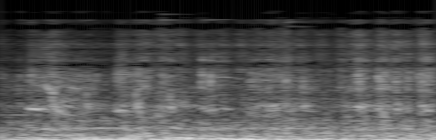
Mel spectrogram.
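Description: Film soundtrack music with a heavy bass, played over cinema speakers and picked up from the audience.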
